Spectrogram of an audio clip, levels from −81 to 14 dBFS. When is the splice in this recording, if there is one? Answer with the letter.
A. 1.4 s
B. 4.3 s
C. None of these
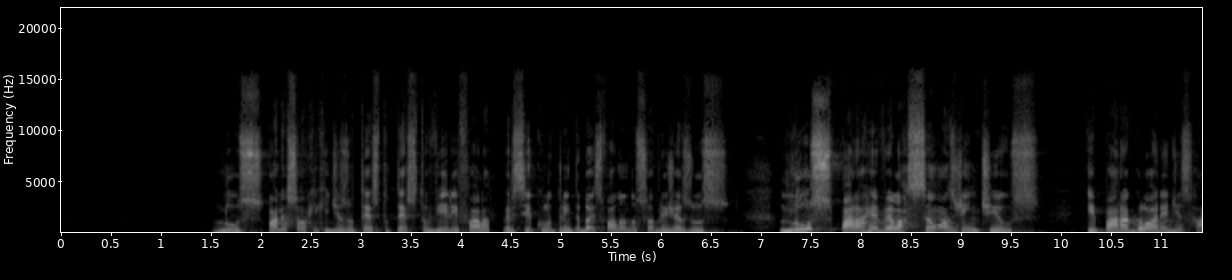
B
